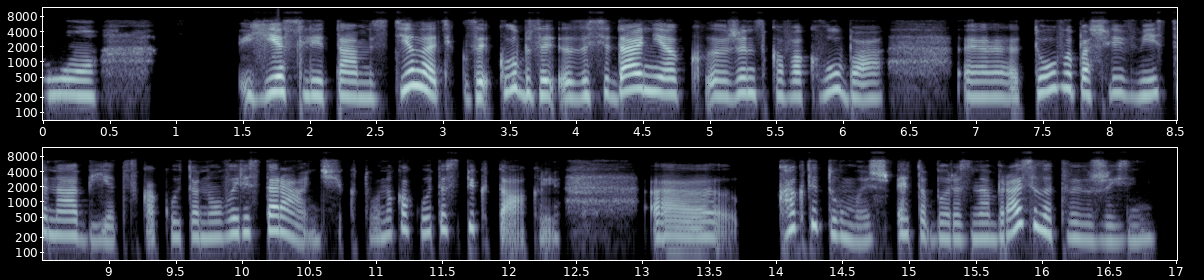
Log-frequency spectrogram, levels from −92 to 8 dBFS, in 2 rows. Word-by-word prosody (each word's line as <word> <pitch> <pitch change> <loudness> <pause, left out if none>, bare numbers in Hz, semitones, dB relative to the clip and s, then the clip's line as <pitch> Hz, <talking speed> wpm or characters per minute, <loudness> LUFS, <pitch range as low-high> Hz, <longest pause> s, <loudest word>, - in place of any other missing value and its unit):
Но, 220 -1 -1
а 210 - -14 1.1
если 220 0 +5
там 205 -1 +1
сделать 275 - +5
зэ 205 +2 +2
клуб 255 -2 0
за 215 -1 +2 0.2
заседание 235 +4 +6
к 210 0 -3
женского 215 -2 -1
клуба. 205 -5 -3 0.6
Э, 205 -1 -2
то 260 +5 +1
вы 300 -2 0
пошли 235 +1 -1
вместе 225 +3 -6
на 215 -1 -1
обед 170 -5 -9
в - - -19
какой-то 200 0 -9
новый 200 +4 -6
ресторанчик, 245 -6 -1
то - - -18
на 230 - -11
какой-то 275 -1 -6
спектакль. 305 +2 -6 0.7
Э, 100 -1 -3 0.4
как 290 +2 -1
ты 345 - -1
думаешь, 180 -6 -3
это 225 -2 -4
бы 190 0 -9
разнообразило 195 - -1
твою 195 -3 -12
жизнь? 175 +1 -10
215 Hz, 125 wpm, -22 LUFS, 195-245 Hz, 1.1 s, заседание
